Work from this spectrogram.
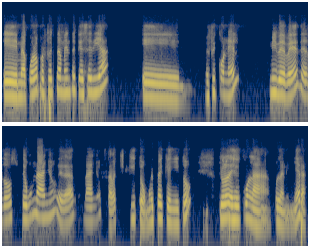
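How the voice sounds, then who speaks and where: In a dull, dry, low-fidelity recording without room sound, a woman from Mexico recounts a personal story for an interview in her Mexican Spanish accent. Her voice is slightly mellow and her speed normal. Emotion runs through her telling, and she often repeats phrases to stress them.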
